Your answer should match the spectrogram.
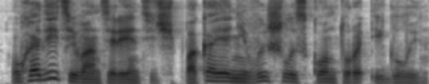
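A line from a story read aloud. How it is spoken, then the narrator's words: Plain. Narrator (Russian): сказал Матвей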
